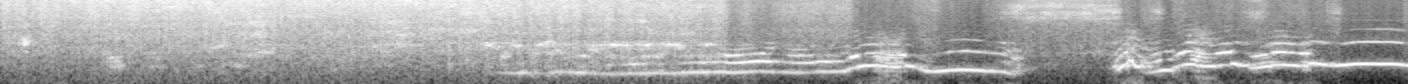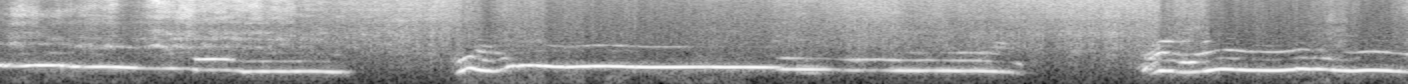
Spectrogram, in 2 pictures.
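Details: A dramatic Siberian Husky, Mila, keeps up her nonstop commentary during grooming with long, sliding, moaning cries that rise and fall. About five drawn-out utterances come with brief gaps, against a loud background hiss.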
